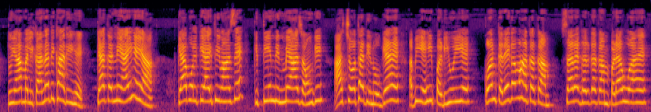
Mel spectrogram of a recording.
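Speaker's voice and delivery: high-pitched angry scolding; angry yelling. Acted. Daughter-in-law berating her mother-in-law over unfinished housework, angry yelling. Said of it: "यहाँ क्यों ऐसे चिल्ला रही है?".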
